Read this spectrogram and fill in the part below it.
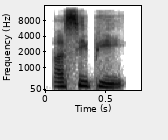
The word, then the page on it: RCP: Indian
